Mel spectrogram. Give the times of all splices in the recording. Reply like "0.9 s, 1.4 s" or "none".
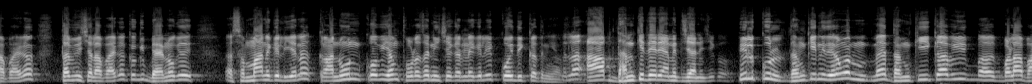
none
